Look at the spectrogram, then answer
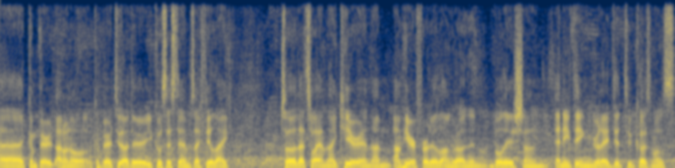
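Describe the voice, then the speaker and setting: The voice is monotone and flat, with very even loudness and a moderate pace. Noticeable background noise is present. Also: man. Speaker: co-founder of a crypto deployment tool. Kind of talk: interview at a conference. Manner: hesitant, many fillers and false starts.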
